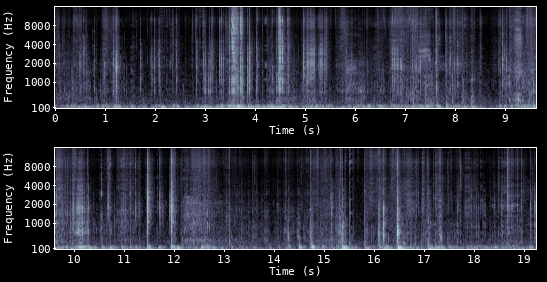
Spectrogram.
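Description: Scissors snipping the thin ties that hold plastic toy parts to a cardboard box insert, amid the rustle and knock of the packaging and plastic pieces being handled. Scattered sharp clicks, a few louder ones about halfway through and again near the end.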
